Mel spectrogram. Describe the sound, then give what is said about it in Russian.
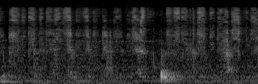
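Faint scratching of a pen or pencil on paper as a word is written by hand in Russian, a soft continuous rubbing with small strokes. “То есть я пишу какое-то первое попавшееся слово. И вот когда я пишу...”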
